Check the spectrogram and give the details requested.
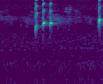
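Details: Female European goldfinch, angry at the camera, gives three short clear tonal notes in quick succession, then a pause and two more sharp notes.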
